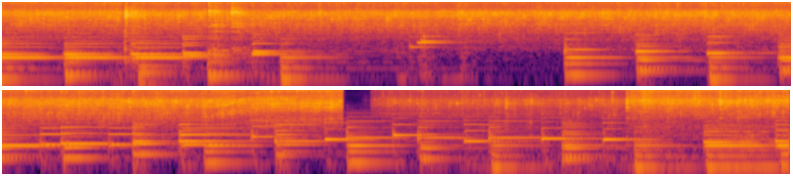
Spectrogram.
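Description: Okra frying in mustard oil in a kadai: a steady sizzle that cuts out for about two seconds near the end. Under it runs instrumental background music, a melody of short, evenly paced notes.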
